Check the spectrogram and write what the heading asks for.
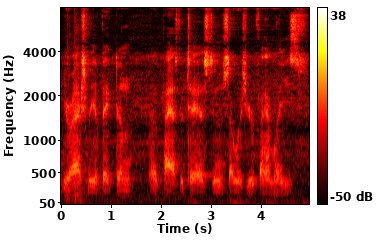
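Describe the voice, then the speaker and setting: A man hosting a monologue, talking slowly and deliberately in a drawling, folksy way. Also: level tone, sharp tone, slight background noise, rough recording. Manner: drawling, folksy, mimics a delighted parent in a high voice; slow, deliberate delivery. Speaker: host. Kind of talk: monologue to camera.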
